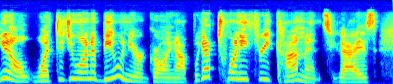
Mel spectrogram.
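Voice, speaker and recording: A woman speaks with a Wisconsin accent. Her fairly high voice has a lively intonation. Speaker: social media business owner. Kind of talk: webinar presentation.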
